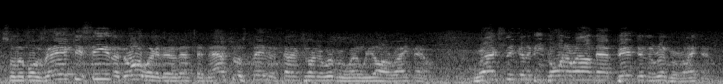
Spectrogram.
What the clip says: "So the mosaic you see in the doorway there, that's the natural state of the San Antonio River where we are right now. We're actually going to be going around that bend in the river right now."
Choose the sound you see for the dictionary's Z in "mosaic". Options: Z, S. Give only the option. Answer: Z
